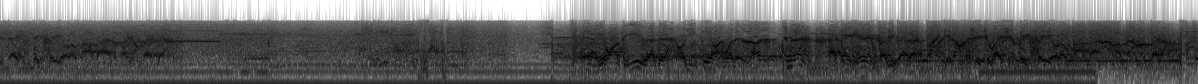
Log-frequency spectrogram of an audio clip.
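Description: Magnum CB radio receiving distant stations over skip: several garbled voices overlap under static, with a steady low hum and short steady whistles. About halfway through a stronger signal comes in and the voices get louder.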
